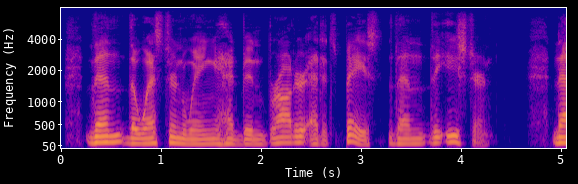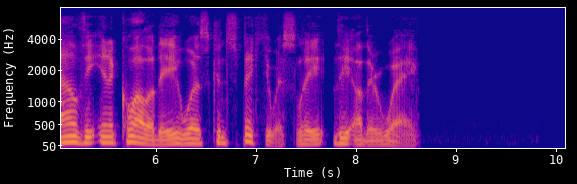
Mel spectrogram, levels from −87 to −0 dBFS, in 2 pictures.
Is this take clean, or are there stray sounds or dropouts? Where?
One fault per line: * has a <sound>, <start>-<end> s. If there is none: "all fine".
all fine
